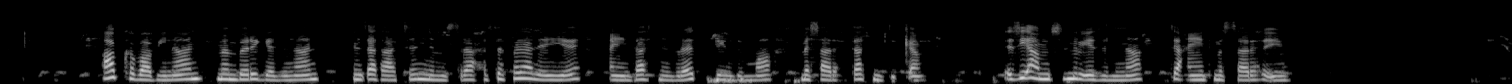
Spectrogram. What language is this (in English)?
Tigrinya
